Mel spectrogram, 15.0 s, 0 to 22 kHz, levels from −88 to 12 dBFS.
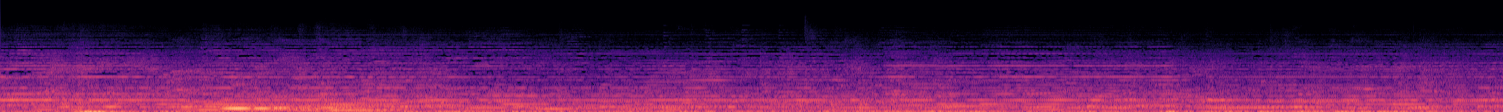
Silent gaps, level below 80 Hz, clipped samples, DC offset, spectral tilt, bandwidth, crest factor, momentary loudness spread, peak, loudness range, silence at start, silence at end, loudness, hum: none; -28 dBFS; under 0.1%; under 0.1%; -10.5 dB/octave; 4.6 kHz; 18 dB; 9 LU; -2 dBFS; 10 LU; 0 s; 0 s; -23 LUFS; none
